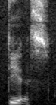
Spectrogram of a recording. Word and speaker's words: diez: 10, diez. So even though there's a Z, you still pronounce it as an S.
